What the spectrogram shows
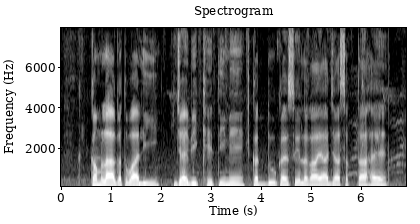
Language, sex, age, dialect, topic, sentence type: Hindi, male, 18-24, Awadhi Bundeli, agriculture, question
